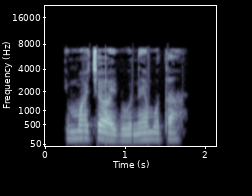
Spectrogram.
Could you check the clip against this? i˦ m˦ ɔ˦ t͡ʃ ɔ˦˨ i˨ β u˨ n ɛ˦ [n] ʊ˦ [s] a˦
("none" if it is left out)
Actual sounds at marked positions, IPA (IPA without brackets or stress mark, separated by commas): m, t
